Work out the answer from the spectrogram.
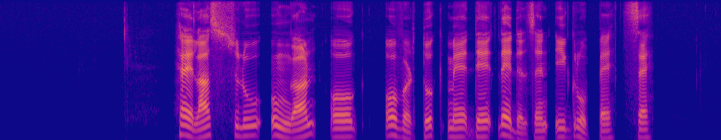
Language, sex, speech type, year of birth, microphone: Norwegian, male, read, 1978, Sennheiser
